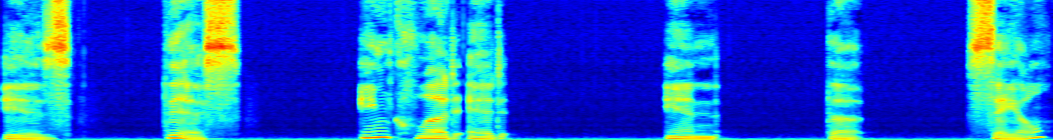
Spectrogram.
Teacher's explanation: The first two words, is this, link together with the S sound so it becomes is this.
